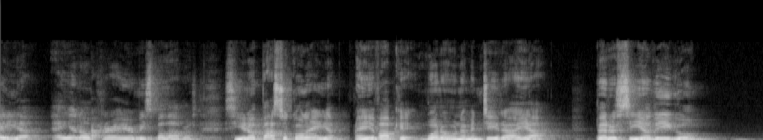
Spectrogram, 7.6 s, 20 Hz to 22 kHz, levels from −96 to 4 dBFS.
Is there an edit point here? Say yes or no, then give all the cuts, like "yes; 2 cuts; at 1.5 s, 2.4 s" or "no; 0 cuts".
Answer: yes; 5 cuts; at 0.9 s, 2.9 s, 3.5 s, 3.9 s, 5.7 s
